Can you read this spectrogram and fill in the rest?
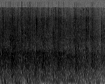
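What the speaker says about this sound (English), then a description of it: "Let's give them another round of applause and thank them" Audience applause fills a county board meeting room, a steady wash of many hands clapping at moderate level throughout, with faint murmuring underneath.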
